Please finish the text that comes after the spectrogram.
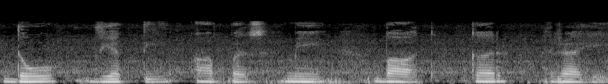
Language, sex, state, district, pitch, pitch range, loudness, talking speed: Hindi, male, Haryana, Rohtak, 125 Hz, 120-130 Hz, -18 LUFS, 70 wpm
